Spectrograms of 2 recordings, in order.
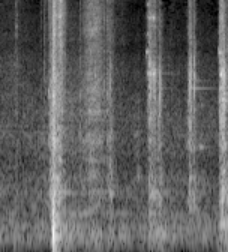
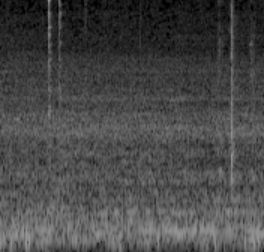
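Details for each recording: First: Dirty Royal Quiet De Luxe typewriter: short sharp high squeaks and scrapes as the carriage moves, from the paper feed rollers; squeak stops when the rollers are lifted. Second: Royal Quiet De Luxe typewriter, dirty, in for cleaning and sticking keys: a few light typing taps then one clear bright ding that fades; margin bell works normally.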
